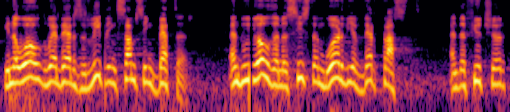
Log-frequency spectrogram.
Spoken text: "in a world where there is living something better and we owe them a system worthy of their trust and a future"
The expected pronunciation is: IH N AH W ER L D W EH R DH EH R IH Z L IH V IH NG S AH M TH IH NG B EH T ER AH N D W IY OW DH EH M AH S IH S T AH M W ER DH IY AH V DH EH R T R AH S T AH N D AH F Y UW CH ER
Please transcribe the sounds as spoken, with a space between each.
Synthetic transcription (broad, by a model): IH N AH W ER L D W EH R DH EH R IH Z L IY P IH NG S AH M TH IH NG B EH T ER AH N D W IY OW DH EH M AH S IH S T AH M W ER DH IY AH V DH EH R T R AH S T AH N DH AH F Y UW CH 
